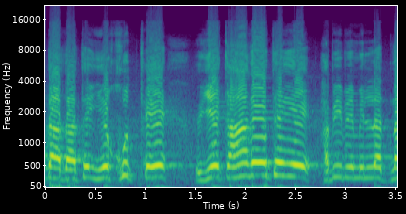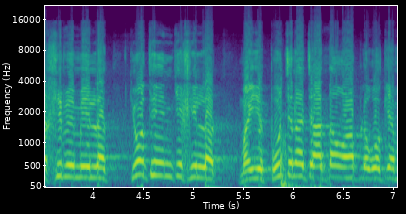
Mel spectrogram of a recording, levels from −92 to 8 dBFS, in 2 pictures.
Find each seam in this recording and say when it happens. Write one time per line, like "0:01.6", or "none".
none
